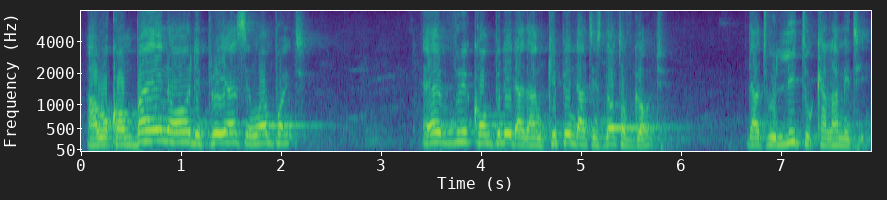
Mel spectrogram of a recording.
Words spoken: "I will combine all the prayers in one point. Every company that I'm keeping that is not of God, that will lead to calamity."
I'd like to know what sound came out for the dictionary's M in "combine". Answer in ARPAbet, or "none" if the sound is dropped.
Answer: M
